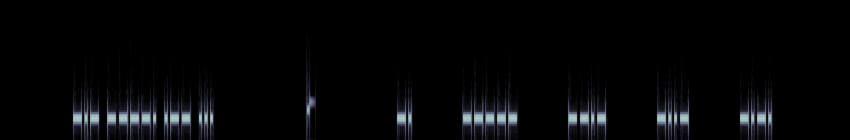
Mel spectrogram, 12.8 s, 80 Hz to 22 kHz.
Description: Morse code, heard as a keyed tone, about 28 wpm, spaced as for 13 wpm, 700 Hz. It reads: K9WS N0QXC
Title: USA Call Signs - 6x Character Spacing - 28wpm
